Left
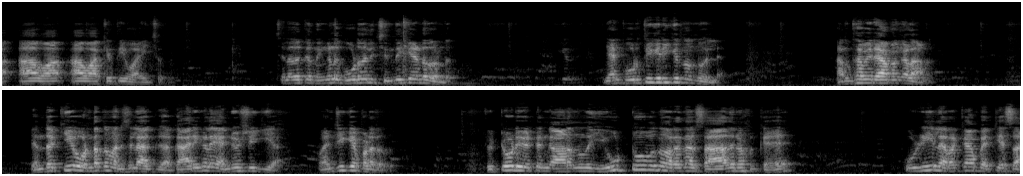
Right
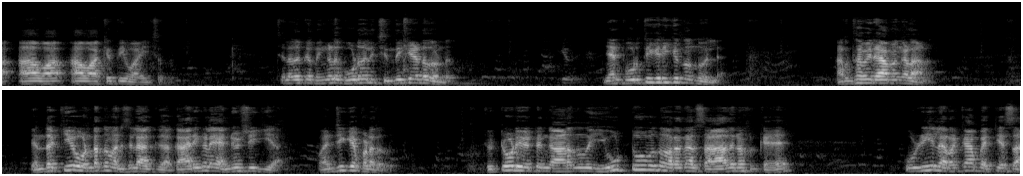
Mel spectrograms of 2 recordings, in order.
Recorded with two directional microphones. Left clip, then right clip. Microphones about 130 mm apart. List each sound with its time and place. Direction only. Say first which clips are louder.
0.2 s speech: right 3 dB; 15° left (ahead or behind)
2.7 s a man's voice: right 3 dB; 25° left (ahead or behind)
5.5 s a man's voice: right 3 dB; 20° left (ahead or behind)
8.3 s a man's voice: right 3 dB; 20° left (ahead or behind)
10.4 s a man's voice: right 3 dB; 20° left (ahead or behind)
15.0 s a man's voice: right 3 dB; 15° left (ahead or behind)
19.2 s speech: right 3 dB; 20° left (ahead or behind)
